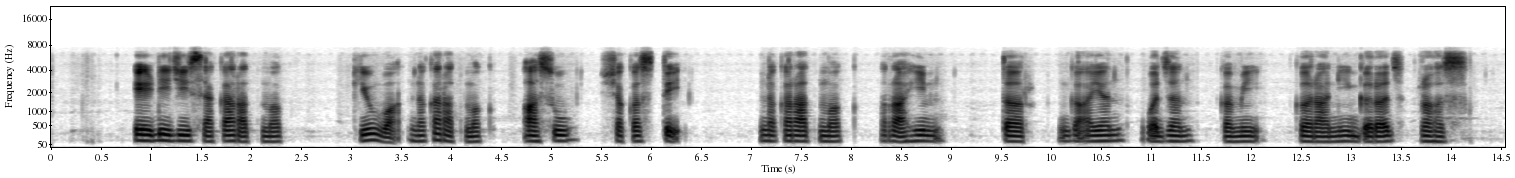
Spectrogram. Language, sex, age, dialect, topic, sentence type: Marathi, male, 18-24, Northern Konkan, agriculture, statement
